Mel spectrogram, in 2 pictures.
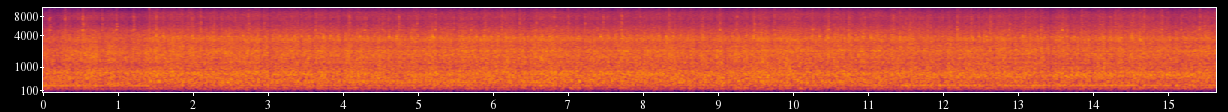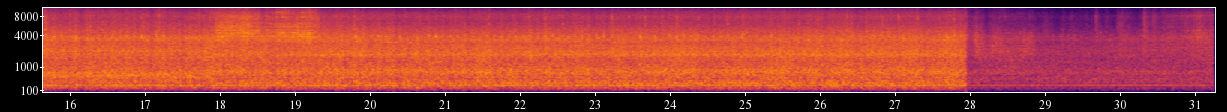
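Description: Loud, steady roar of a fire engine's diesel engine and pump running at high revs to supply hose lines at a house fire, with a constant low hum. Near the end it drops suddenly to a much quieter level.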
